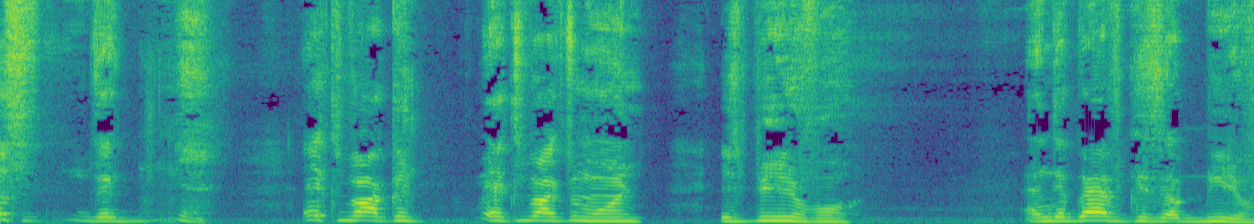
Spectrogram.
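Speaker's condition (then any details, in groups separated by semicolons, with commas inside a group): Cerebral palsy; may be hard to understand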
